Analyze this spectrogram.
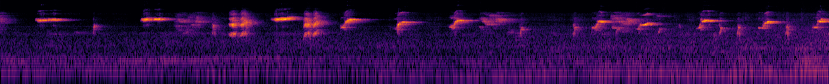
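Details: Vigorous long-tailed shrike song mixing clear high whistled notes with harsher, buzzier chips, delivered in bursts that speed up toward the end.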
